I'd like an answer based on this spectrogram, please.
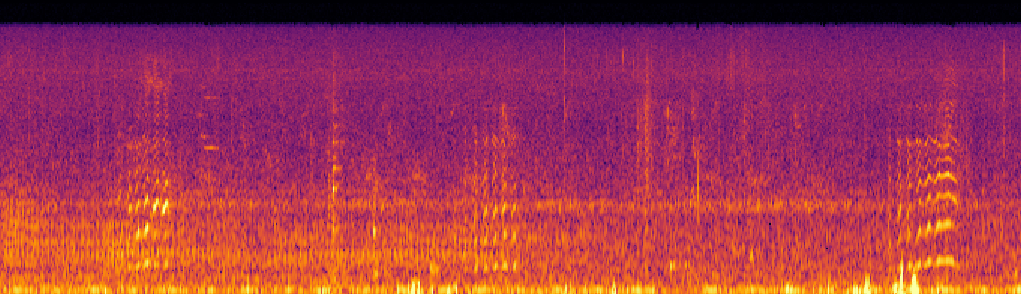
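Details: Goat kid drinking its mother's milk in the morning, giving a few short wavering bleats around two seconds in, again near seven seconds, and a louder bleat near twelve seconds, over steady low rumbling background noise.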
